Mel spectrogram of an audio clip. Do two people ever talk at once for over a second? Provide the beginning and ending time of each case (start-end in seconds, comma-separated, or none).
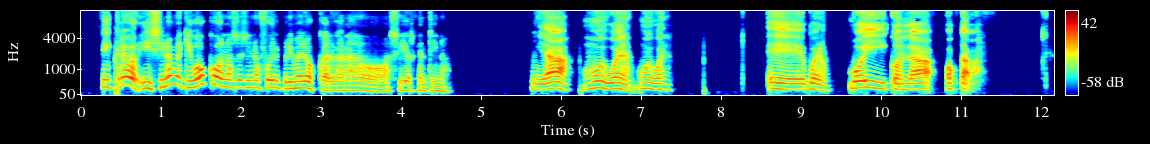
none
